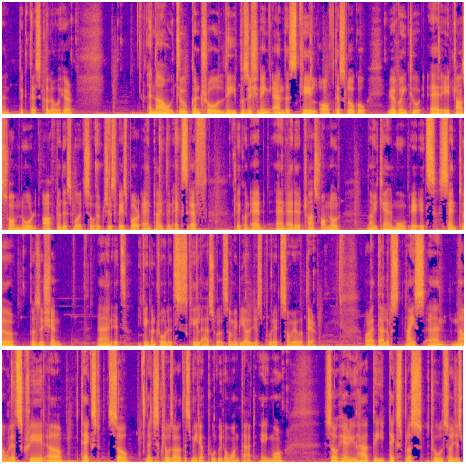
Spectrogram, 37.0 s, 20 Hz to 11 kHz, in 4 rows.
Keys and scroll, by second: 11.3 shift+space, 12.4 x, 12.7 f.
